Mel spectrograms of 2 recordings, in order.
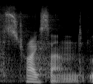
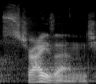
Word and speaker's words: Streisand: As for her second name, a frequent topic of discussion in her interviews and concerts is the pronunciation of Streisand, like sand on the beach. It's not Streisand, she often says, my friend Liza has a Z.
